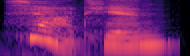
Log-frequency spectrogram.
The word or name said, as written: xia4tian1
